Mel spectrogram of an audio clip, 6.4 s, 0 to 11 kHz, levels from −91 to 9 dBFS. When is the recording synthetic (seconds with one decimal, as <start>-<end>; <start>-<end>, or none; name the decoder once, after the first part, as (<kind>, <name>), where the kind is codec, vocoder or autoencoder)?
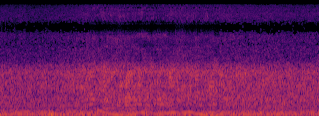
1.8-4.4 (codec, SNAC)

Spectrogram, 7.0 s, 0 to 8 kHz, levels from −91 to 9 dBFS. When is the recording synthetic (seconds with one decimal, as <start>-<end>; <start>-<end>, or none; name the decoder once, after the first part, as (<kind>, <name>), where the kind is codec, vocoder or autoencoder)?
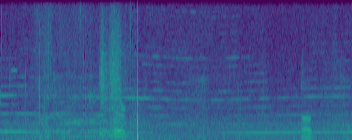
0.7-2.0 (codec, SNAC)

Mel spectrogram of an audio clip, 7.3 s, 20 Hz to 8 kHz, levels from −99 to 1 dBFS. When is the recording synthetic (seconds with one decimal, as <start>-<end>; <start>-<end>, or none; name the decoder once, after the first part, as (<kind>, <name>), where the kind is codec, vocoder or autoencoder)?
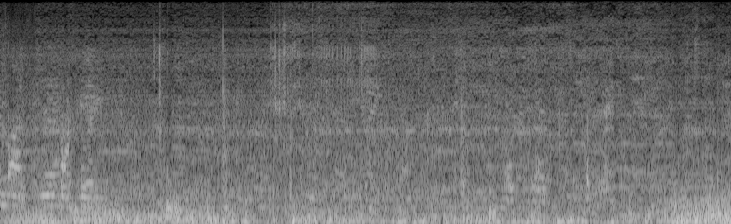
0.0-3.2 (codec, SNAC); 4.3-7.3

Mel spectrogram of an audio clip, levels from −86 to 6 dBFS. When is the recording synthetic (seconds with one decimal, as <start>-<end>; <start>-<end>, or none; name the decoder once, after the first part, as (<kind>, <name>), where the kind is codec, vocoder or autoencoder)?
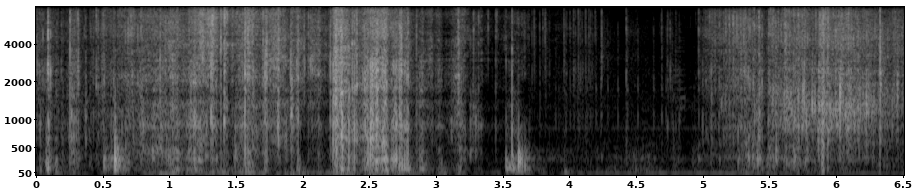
0.8-3.7 (codec, SNAC)

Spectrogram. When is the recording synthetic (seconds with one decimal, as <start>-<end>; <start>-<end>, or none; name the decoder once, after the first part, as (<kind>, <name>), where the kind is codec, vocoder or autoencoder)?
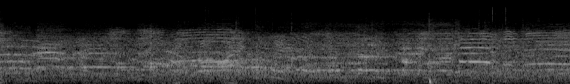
0.4-1.6 (codec, SNAC); 3.1-4.7

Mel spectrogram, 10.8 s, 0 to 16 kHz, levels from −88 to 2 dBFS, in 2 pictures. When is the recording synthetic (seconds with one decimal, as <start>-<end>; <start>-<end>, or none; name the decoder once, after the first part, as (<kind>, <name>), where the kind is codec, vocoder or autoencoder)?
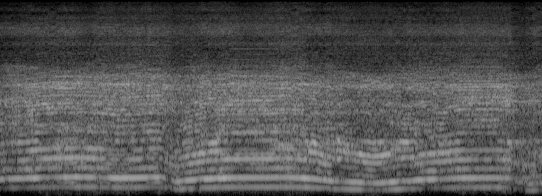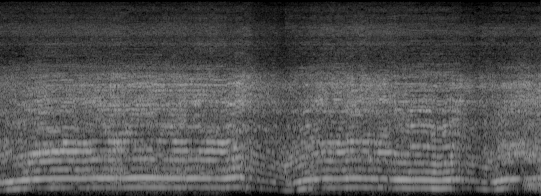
0.0-1.0 (codec, SNAC); 2.0-7.9; 8.9-10.8

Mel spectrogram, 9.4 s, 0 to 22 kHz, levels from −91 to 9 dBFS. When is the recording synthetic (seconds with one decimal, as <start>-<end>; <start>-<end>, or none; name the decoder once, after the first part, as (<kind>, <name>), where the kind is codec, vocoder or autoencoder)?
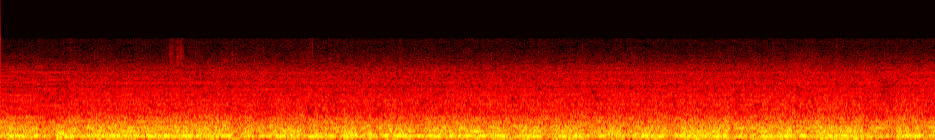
0.0-0.7 (codec, SNAC)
